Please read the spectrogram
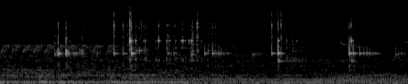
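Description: Bamboo wind chime, its tubes and clapper knocking together in a scattering of short clacks at irregular intervals, each with a brief ringing tone.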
